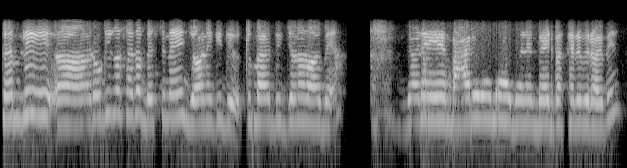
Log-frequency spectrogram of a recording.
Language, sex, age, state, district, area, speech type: Odia, female, 18-30, Odisha, Ganjam, urban, conversation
